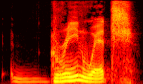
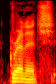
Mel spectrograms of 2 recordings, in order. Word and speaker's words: Greenwich: Catholic High School in green witch Connecticut and I think I nailed both those pronunciations I think so I think that's exactly right you pronounced all the letters that's how words work that green witch um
